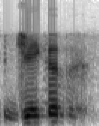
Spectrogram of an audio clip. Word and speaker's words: Jacob: It's Captain Jacob Estrada, J-A-C-O-B-E-S-T-R-A-D-A.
